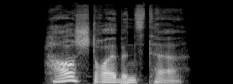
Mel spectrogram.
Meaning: inflection of haarsträubend: 1. strong/mixed nominative masculine singular superlative degree 2. strong genitive/dative feminine singular superlative degree
- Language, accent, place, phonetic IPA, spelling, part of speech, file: German, Germany, Berlin, [ˈhaːɐ̯ˌʃtʁɔɪ̯bn̩t͡stɐ], haarsträubendster, adjective, De-haarsträubendster.ogg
